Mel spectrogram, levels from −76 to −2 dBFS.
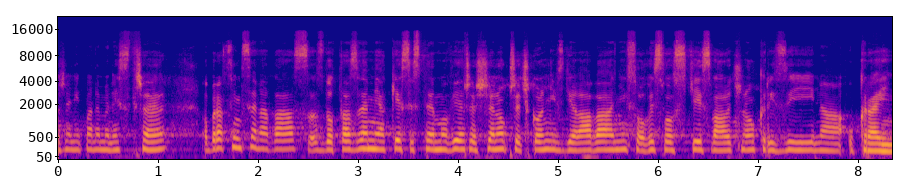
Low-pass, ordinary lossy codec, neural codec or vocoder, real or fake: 14.4 kHz; Opus, 24 kbps; codec, 44.1 kHz, 7.8 kbps, Pupu-Codec; fake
